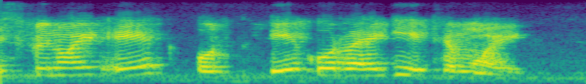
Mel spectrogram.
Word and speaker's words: ethmoid: अब ये स्फिनॉइड एक और रहेगी इथेमॉइड। ये भी रहेगी।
